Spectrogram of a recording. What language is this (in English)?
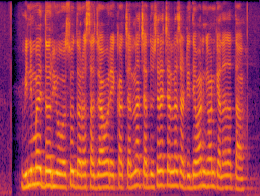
Marathi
